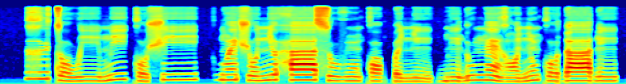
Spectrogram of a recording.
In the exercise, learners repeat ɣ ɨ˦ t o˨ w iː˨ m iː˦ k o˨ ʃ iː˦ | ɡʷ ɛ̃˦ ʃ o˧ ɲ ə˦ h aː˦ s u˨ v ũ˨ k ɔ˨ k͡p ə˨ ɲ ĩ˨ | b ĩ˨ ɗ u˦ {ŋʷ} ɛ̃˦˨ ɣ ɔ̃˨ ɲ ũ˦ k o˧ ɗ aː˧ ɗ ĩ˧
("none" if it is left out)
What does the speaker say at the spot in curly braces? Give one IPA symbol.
ŋ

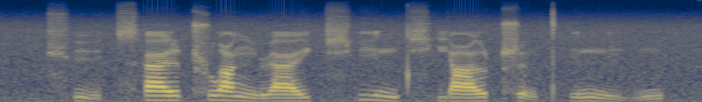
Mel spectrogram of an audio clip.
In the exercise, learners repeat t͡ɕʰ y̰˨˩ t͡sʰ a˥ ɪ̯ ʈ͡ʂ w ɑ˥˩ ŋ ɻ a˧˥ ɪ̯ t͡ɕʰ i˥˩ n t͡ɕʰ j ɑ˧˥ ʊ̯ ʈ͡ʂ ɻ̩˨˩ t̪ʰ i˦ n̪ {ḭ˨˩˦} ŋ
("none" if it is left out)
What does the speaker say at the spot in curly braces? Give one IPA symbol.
ḭ˨˩˦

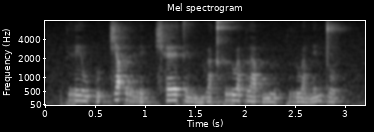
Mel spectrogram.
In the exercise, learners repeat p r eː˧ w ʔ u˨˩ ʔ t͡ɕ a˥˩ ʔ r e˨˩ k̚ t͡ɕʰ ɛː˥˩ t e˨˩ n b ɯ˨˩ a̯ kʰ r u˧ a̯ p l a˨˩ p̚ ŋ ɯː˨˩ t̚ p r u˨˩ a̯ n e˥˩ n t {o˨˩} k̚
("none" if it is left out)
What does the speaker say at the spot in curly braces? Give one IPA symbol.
o˨˩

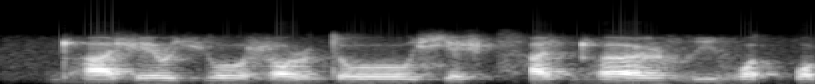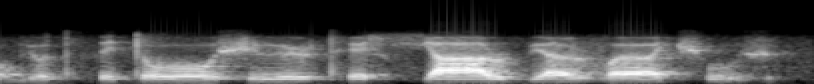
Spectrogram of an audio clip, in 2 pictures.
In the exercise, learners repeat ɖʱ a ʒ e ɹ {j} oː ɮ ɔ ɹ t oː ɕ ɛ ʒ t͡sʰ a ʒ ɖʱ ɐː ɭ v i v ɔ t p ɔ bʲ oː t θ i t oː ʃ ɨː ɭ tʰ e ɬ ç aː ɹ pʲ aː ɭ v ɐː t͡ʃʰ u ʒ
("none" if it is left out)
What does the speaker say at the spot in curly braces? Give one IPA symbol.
ç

